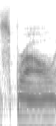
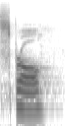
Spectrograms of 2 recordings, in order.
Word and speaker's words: Sproul: Sproul, I pronounced it wrong in the first service. I said Sproul, and I was severely reprimanded. It's Sproul.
